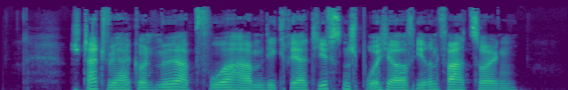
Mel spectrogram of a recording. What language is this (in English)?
German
